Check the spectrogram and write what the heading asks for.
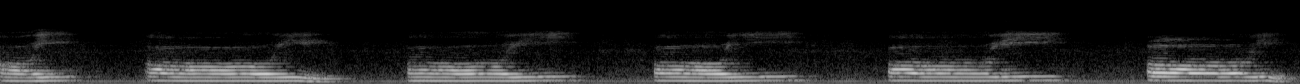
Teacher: तो जो ओ साउंड है, तो पहले जो मेरी ओ साउंड है उसमें मेरे लिप राउंड रहेंगे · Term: Oi diphthong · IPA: /ɔɪ/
